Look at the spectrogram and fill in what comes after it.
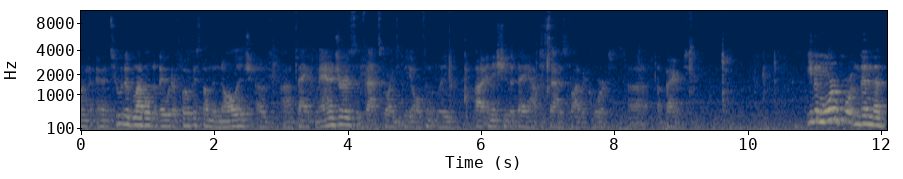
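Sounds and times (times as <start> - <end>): man speaking: 0.0 - 9.2, 10.9 - 12.0
low room hum: 0.0 - 12.0.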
